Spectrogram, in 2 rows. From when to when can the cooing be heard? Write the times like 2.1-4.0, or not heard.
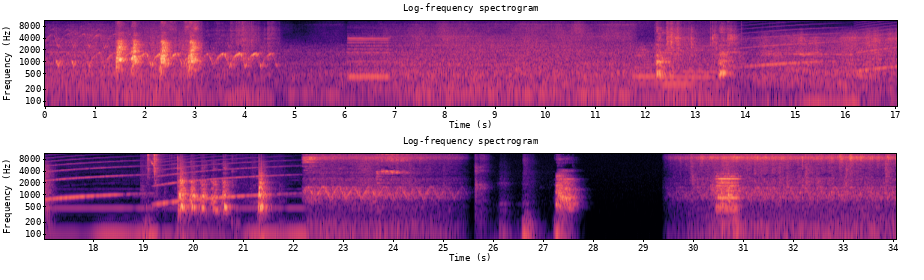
not heard.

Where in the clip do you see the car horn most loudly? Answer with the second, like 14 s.
31 s.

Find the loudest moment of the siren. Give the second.
4 s.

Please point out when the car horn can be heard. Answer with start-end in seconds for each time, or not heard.
6.0-7.0, 30.4-31.0.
